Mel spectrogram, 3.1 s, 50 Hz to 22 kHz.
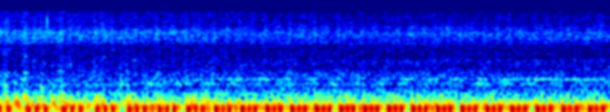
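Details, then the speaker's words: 2007 Subaru Impreza WRX STI, push-button start, running at idle: the engine has a misfire. Lumpy, uneven low thumping with dropouts in rhythm because it doesn't like to idle; engine misfire. "sounds a bit weird when you start it up because of the misfire it doesn't like to idle very well"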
